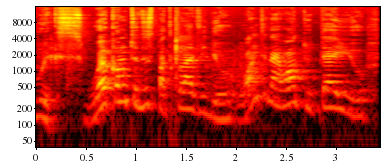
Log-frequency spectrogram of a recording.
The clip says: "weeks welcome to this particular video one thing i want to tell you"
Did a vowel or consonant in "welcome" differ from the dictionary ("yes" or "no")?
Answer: no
